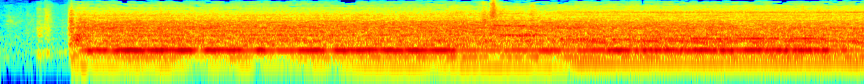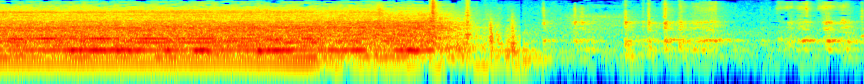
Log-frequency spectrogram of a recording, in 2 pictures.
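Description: Metal lathe running while turning down a steel hex shaft, with a steady hum. It starts about a third of a second in, its low hum steps higher about three seconds in and drops back near six seconds, and it winds down near the end.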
